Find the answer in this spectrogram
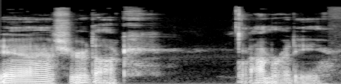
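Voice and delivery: very soft, quiet, downcast and sad voice. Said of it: "you hear kind of a sad voice".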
